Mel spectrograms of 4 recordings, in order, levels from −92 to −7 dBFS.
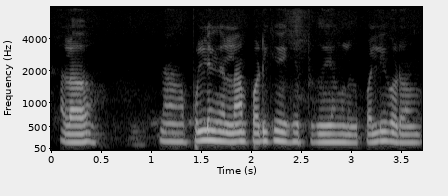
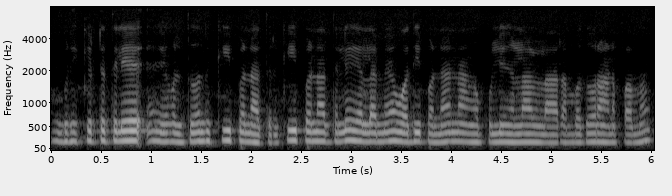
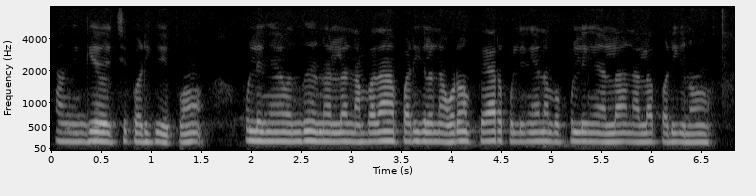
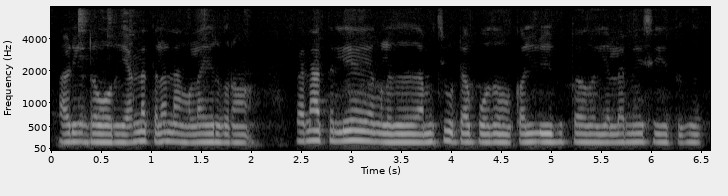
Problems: background sounds at intervals, low volume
